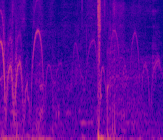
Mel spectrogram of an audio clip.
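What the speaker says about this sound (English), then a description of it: "We have a bird's nest in here." Birds chirping from a nest inside a room at a science and innovation day talk: a string of quick, rising-and-falling high chirps repeating fairly faintly, with one sharp knock partway through and no talking.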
